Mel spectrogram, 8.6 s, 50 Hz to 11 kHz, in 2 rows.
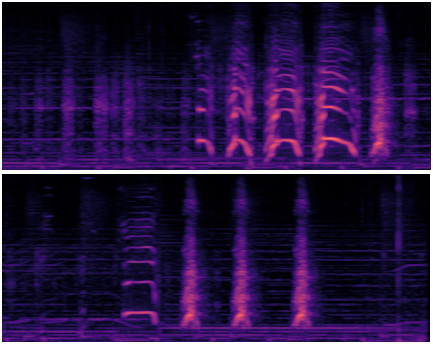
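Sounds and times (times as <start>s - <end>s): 
dog barking and yipping: 2.0s - 4.2s, 6.1s - 7.5s.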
